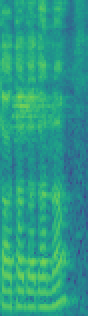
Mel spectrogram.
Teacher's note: ता वर्ग दंत से बोला जाता है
